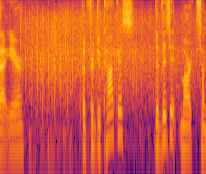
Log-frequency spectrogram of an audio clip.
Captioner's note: audience applauding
